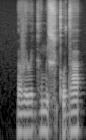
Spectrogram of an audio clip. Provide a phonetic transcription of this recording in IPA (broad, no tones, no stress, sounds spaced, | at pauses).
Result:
ɐ v e ɹ e ɡʱ ɘ m e ɕ ɔ kʼ o d a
